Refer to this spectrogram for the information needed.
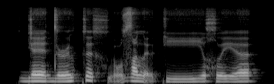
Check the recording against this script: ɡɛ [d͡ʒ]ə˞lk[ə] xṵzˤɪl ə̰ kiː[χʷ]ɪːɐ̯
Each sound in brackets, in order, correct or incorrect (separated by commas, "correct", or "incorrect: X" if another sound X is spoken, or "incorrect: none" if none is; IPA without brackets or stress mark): incorrect: d, correct, correct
